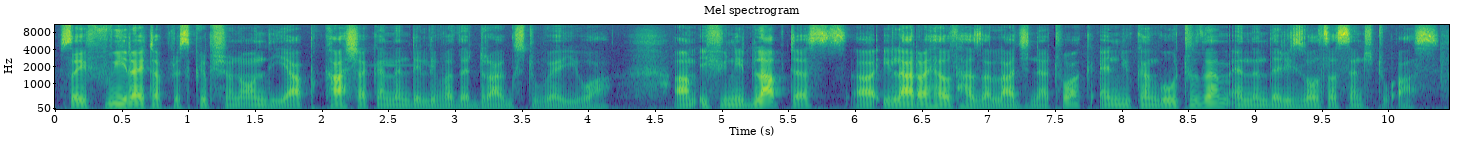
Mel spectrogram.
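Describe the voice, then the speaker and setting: Brief: Kenyan man, 30s, very low voice, dry close sound, doctor guest, steady and explanatory. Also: no echo. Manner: measured, explanatory, with frequent "um"s. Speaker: medical doctor, app company guest. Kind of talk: studio TV interview. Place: TV studio set.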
